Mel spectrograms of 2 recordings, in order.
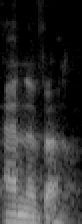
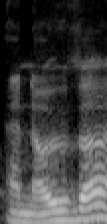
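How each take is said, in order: First: The stress falls off the O syllable. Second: The stress falls on the O syllable. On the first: "Some people say ANOVA" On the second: "I say ANOVA and put the uh, emphasis on the O"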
